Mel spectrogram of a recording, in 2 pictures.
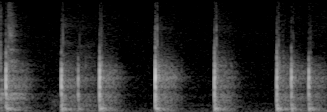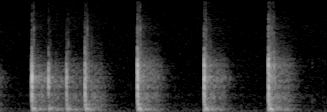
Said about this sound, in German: Und was sie dann gemacht haben dort, und jetzt könnte ich das hier klopfen, weil ich habe mir den Morsecode hier aufgeschrieben, sie haben einen Morsecode geklopft.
